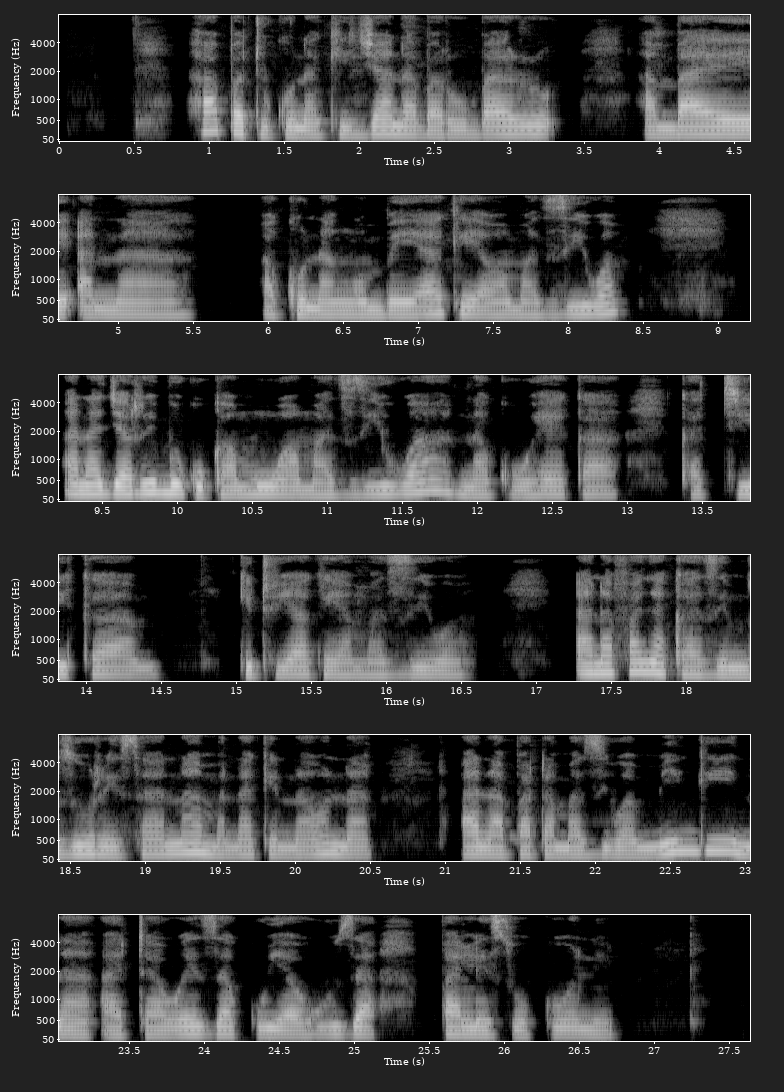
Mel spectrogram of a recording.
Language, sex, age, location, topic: Swahili, female, 25-35, Kisumu, agriculture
